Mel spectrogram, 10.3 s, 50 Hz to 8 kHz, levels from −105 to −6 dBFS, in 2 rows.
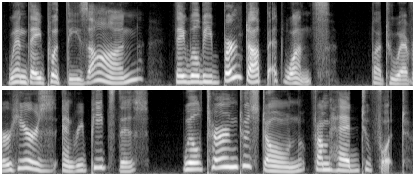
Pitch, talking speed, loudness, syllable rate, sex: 210 Hz, 150 wpm, -20 LUFS, 3.5 syllables/s, female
